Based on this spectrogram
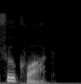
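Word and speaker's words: Phú Quốc: The nature on Phu Quoc, pronounced Phu Quoc, was flourishing so richly that UNESCO designated the island a biosphere reserve in 2006.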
